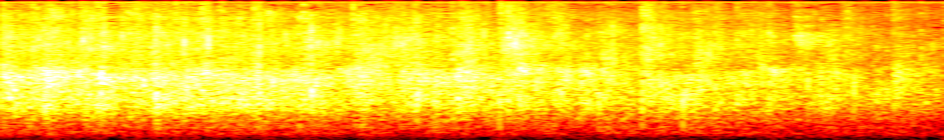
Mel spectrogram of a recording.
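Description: Audience applauding at the end of a lecture, a dense patter of many hands clapping that gradually dies down toward the end.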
